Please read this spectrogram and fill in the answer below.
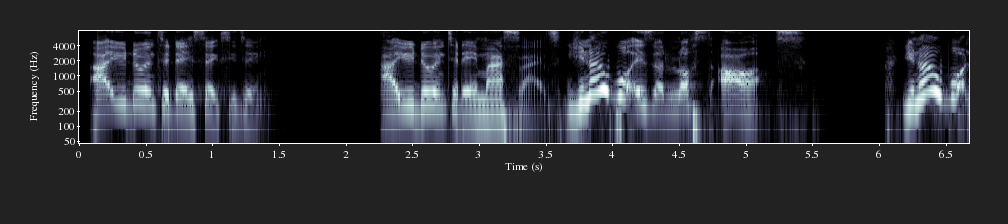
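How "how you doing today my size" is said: usual speaking voice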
